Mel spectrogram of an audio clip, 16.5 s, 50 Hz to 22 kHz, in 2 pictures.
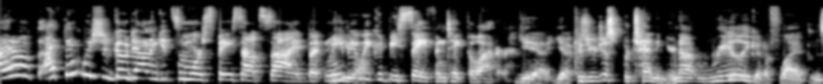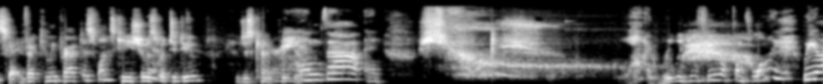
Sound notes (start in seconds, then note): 13.1 whooshes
